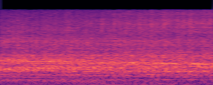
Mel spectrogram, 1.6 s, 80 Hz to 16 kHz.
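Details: Rebuilt Bridgeport mill, variable speed head, 240V single phase, high range, spindle in reverse slowing from 2000 toward 1000 rpm: steady even motor hum with smooth whir easing down, no knocks or rattles; healthy spindle.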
